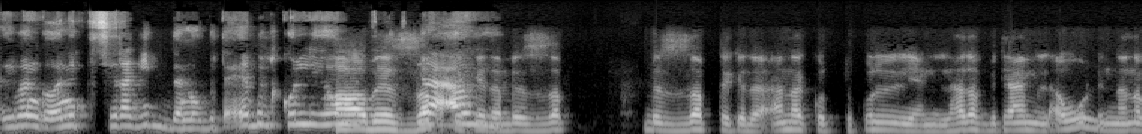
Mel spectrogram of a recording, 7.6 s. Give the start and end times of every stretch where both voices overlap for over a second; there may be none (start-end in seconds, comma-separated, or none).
2.0-3.5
